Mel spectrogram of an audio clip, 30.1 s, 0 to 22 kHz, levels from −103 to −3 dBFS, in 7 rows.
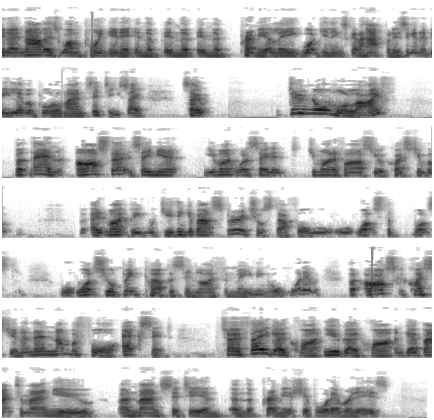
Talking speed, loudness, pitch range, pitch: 240 wpm, -27 LUFS, 125-180 Hz, 155 Hz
